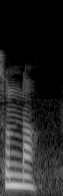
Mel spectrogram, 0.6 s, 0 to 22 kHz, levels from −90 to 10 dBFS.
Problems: constant background noise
